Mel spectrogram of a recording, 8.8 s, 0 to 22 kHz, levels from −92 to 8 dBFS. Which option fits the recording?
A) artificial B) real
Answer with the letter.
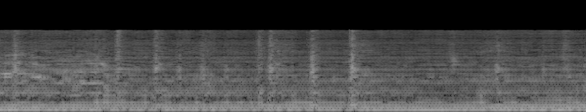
A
